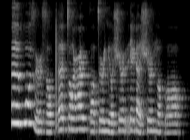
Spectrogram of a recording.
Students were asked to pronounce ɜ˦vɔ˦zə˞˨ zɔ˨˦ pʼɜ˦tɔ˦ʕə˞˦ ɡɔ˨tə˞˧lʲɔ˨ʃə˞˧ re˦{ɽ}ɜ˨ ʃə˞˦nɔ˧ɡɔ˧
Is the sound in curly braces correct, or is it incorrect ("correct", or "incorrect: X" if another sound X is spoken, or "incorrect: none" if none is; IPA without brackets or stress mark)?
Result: correct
